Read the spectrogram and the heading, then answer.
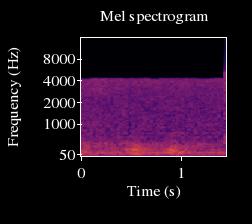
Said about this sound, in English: Who made that thunder then? It wasn't Bill Clinton. I don't think so.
